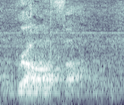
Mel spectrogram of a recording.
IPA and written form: ˈbrɑːvə (Brava)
